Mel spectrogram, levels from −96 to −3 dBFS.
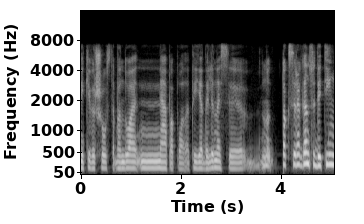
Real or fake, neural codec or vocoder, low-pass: real; none; 7.2 kHz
